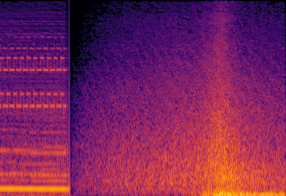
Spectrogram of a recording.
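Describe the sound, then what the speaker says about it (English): A telephone rings with a brief electronic tone that cuts off abruptly, followed by a rising whooshing swell of noise. "an unexpected call arrived"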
